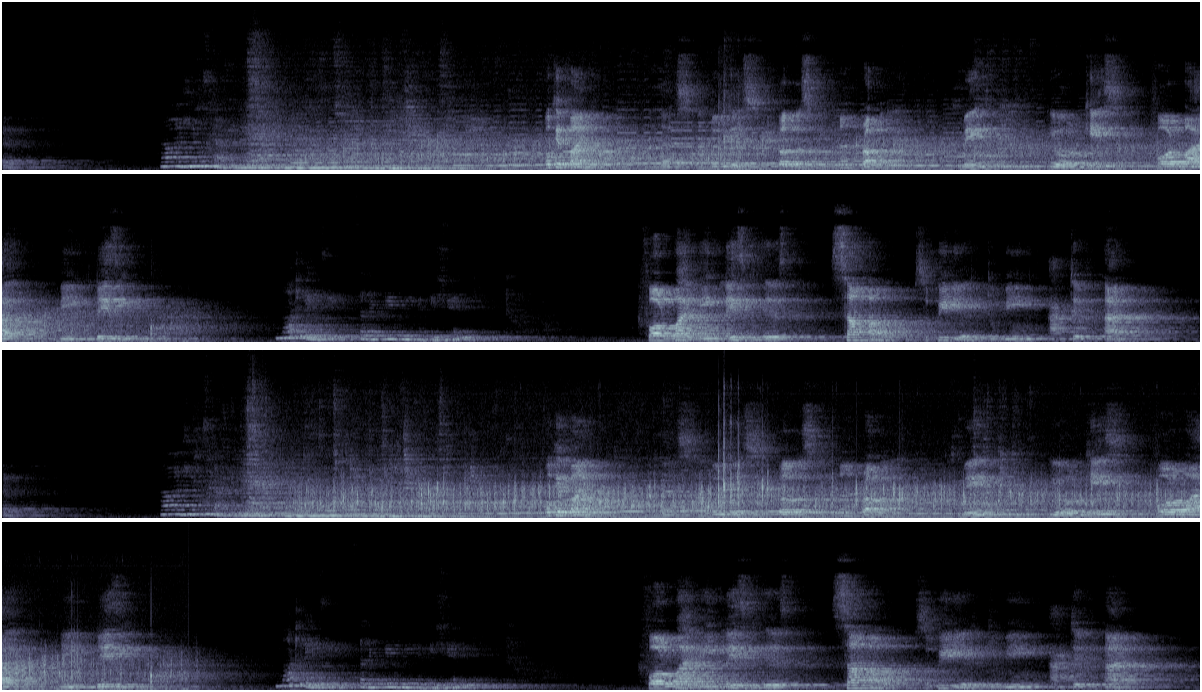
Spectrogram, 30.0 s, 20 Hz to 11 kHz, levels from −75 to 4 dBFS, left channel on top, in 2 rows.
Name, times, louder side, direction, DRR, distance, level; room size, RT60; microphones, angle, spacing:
voice 1, 2.0-5.7 18.4-20.8, left 1 dB, 15° right, -8 dB, 1.5 m, -33 dB
Toilet flush, 2.4-13.0, right 1 dB, 75° right, 1.3 m, -40 dB
Boiling, 3.4-17.5, right 4 dB, 45° right, 0.3 m, -33 dB
sound 1, 3.6-14.3, left 1 dB, 75° left, 0.5 m, -35 dB
voice 2, 6.8-7.4 8.1-11.2 12.0-12.4 13.1-14.0 14.3-15.2 15.6-16.6 22.9-24.8 25.4-26.1 26.4-29.0, equal, 35° left, -4 dB, 0.7 m, -27 dB
8.2 x 3.1 x 5.4 m, 2.5 s
head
